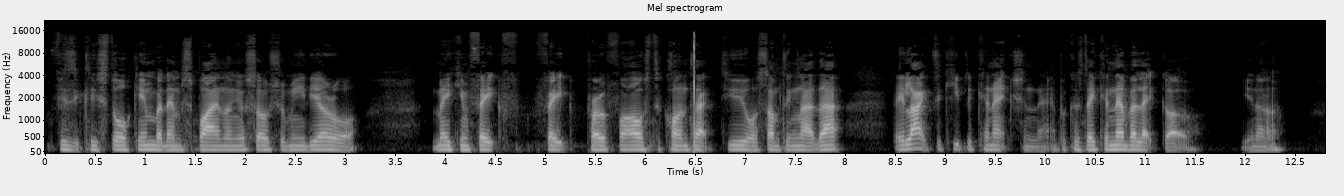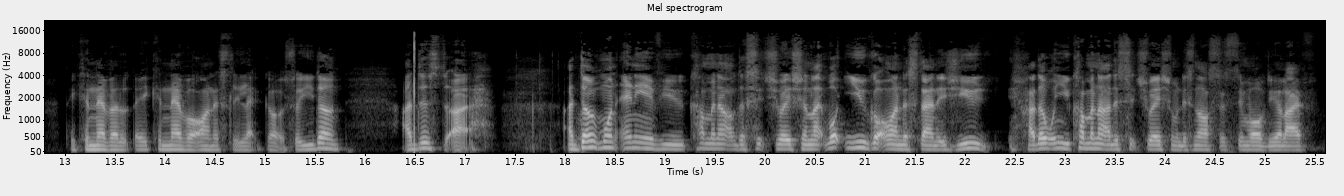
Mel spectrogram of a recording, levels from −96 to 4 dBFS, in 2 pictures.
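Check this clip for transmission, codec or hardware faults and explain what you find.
Two sharp, loud clicks stand out, at 6.50 s and 16.50 s, exactly 10 s apart, and both cut through whatever the sound is doing at that instant. This is a file header played as audio. The stream appears to be built from 10-second WAV pieces joined without stripping each piece's header, so the few dozen header bytes at every join are decoded as sample values. They form a brief burst unrelated to the surrounding signal, which is heard as a snap at the start of each new piece.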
